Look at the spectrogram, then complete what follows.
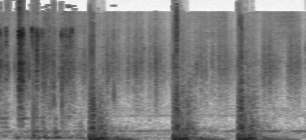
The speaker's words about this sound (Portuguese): Alguém batendo na porta. Batendo ou esmurrando, é. Bom? Esmurrando, batendo com força.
